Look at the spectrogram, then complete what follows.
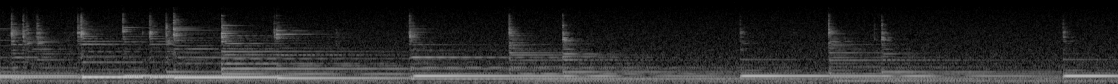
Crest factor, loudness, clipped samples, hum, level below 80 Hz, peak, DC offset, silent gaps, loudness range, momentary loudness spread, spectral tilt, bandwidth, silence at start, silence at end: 16 dB; -26 LUFS; under 0.1%; none; -50 dBFS; -10 dBFS; under 0.1%; none; 6 LU; 15 LU; -5 dB/octave; 16.5 kHz; 0 s; 0 s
